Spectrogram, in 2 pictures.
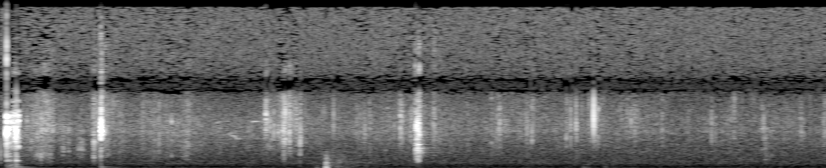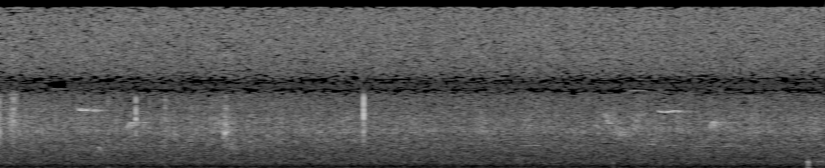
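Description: Steady outdoor background hiss, with a few sharp clicks and one soft knock in the first four and a half seconds.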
